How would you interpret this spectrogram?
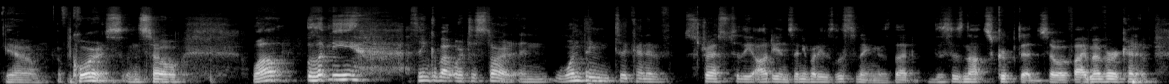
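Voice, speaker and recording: A man talking as a guest over a video call, energetic and thinking aloud with many restarts. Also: mid-range voice, normal speed. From United States. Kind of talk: unscripted conversation.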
